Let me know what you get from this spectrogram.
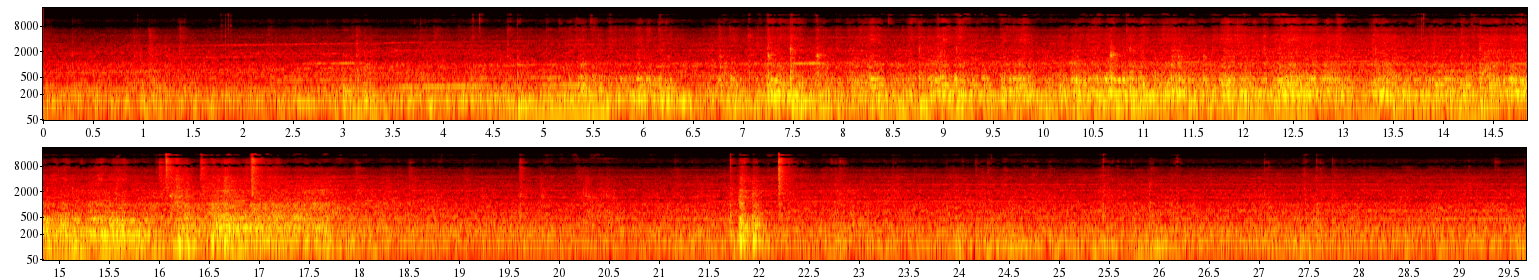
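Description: Metro Trains X'Trapolis electric suburban train heard from inside the carriage while running: a steady rumble of wheels on rail, with a whine rising in pitch in the first few seconds as it gathers speed. A few sharp clacks come just past halfway, and a single knock follows a few seconds later.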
